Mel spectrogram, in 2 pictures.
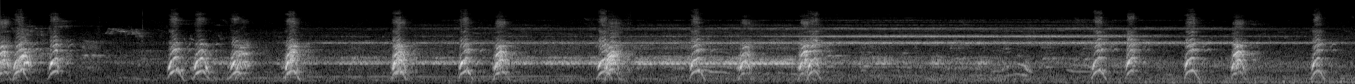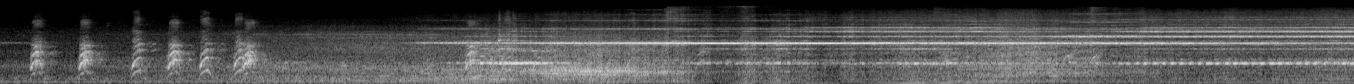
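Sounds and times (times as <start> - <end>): dog barking: 0.0 - 1.1, 1.7 - 3.2, 10.9 - 16.2
railcar rolling past: 1.5 - 27.0
train wheels squealing: 1.9 - 27.0.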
